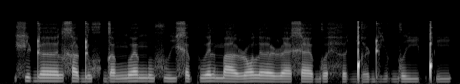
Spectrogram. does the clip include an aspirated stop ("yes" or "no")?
no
